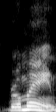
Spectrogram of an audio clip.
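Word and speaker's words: Romijn: Romaine? Romjin. Romaine. Yeah, Romaine. Like the lettuce. I know, but it's not spelled the same way.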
